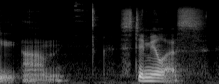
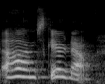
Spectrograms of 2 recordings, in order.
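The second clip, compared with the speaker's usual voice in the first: mock scared toddler; 12 semitones higher than usual. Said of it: "they might start crying".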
